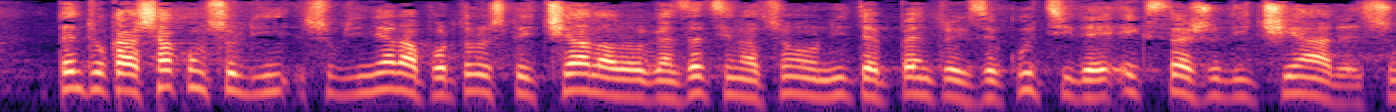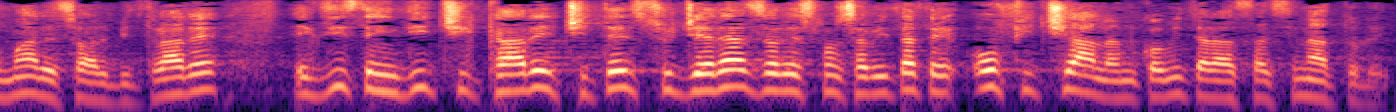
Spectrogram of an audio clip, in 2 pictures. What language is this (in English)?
Romanian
